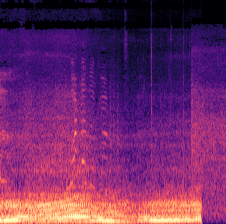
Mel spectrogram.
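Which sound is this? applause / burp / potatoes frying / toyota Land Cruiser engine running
toyota Land Cruiser engine running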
